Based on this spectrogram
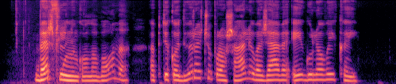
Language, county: Lithuanian, Utena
